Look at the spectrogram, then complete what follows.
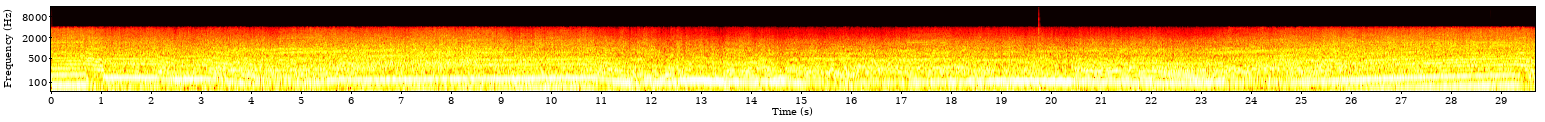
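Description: Sport motorcycle engine running through an aftermarket racing exhaust while riding. The pitch drops in steps near the start and about eleven seconds in, as with gear changes, and climbs slowly in the second half.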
